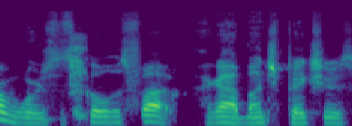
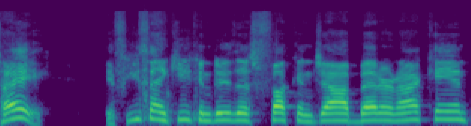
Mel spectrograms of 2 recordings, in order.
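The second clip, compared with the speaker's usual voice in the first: scolding tone, slightly high-pitched; 7 semitones higher, 4 dB louder than usual. Retelling what a costumed ride attendant told a friend: imitating a ride attendant. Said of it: "And said it just like that".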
